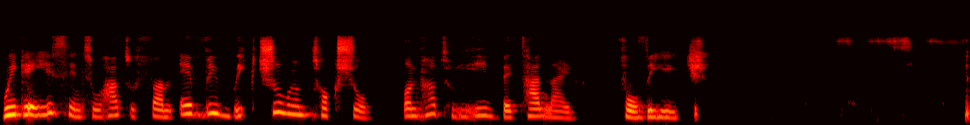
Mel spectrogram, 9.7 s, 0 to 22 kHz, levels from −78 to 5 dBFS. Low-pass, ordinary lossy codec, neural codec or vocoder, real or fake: none; none; codec, 16 kHz, 1 kbps, FunCodec, trained on LibriTTS, 50 frames a second; fake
